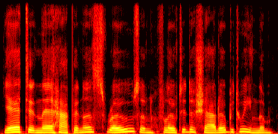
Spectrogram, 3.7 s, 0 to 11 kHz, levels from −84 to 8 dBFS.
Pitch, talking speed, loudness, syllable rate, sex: 175 Hz, 180 wpm, -17 LUFS, 4.4 syllables/s, male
